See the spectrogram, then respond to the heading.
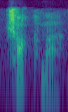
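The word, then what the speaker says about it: Chokmah: the right ear as it were was called chakma wisdom readers aside spelled c-h-o-k-m-a-h and it readers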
